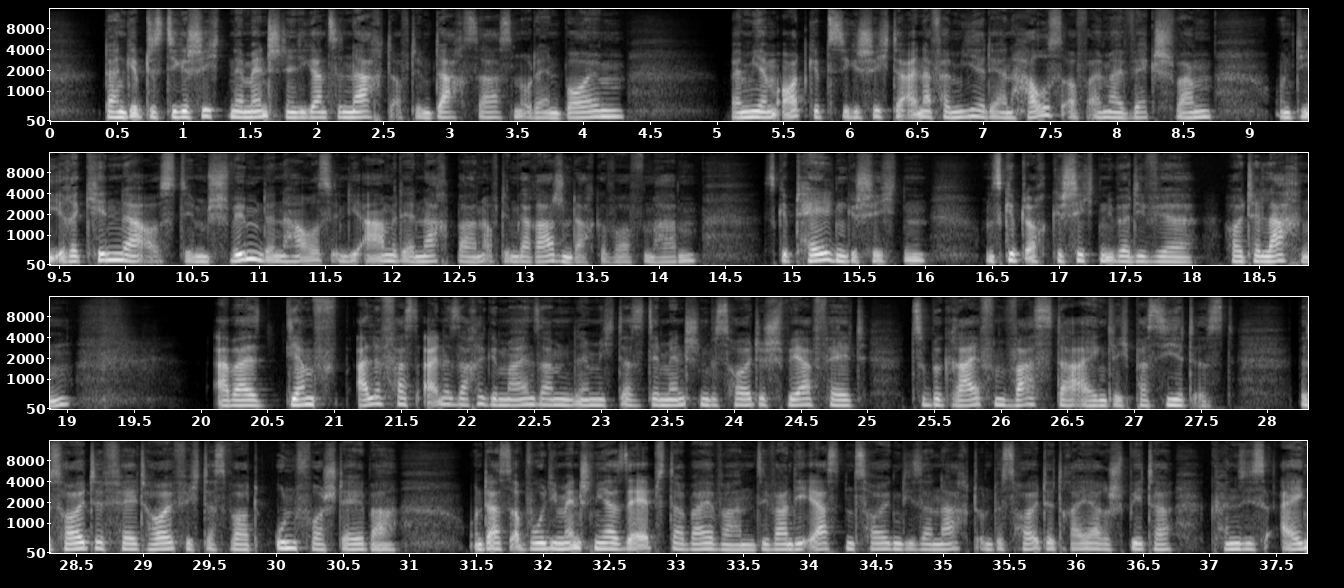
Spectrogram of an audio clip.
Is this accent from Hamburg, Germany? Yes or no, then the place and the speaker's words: no; Kreuzberg, Rhineland-Palatinate, Germany; bevor sie am Mittwochabend vor 3 Jahren durch meinen Heimatort Kreuzberg gerauscht ist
